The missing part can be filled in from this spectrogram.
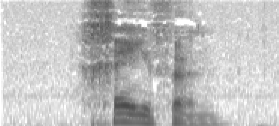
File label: "geven", Dutch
